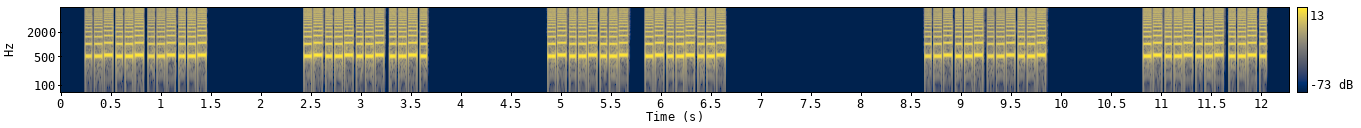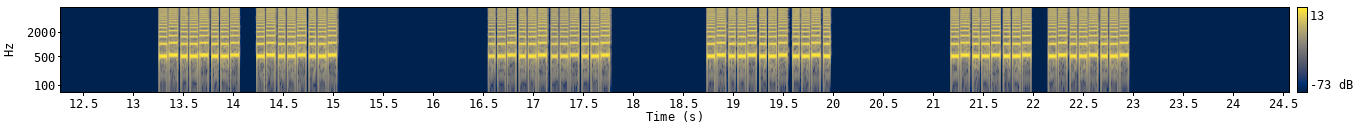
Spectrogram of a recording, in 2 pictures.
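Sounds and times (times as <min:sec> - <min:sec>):
Galaxy S4 cell phone sound: 0:00.2 - 0:01.5, 0:02.4 - 0:03.8, 0:04.9 - 0:06.8, 0:08.6 - 0:09.9, 0:10.8 - 0:12.1, 0:13.3 - 0:15.1, 0:16.6 - 0:17.8, 0:18.8 - 0:20.1, 0:21.2 - 0:23.1.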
